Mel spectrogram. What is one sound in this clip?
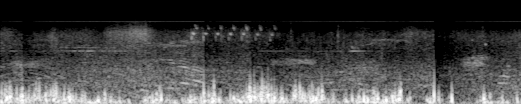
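Cows tear and munch grass close by.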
